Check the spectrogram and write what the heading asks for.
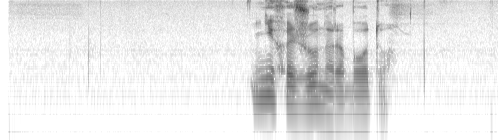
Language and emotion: Russian, sad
